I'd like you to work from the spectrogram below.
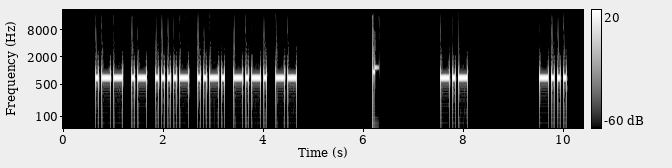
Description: Morse code, heard as a keyed tone, about 20 wpm, spaced as for 14 wpm, 700 Hz. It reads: WA4FCM KB
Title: USA Call Signs - 6 Characters - 8x Character Spacing - 20wpm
